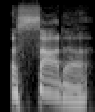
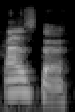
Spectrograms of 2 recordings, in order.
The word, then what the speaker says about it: Asda: Also, I have no idea if they have Assada. Assada. Carne Assada. Is that how you say it? Assada. No. Asda. No, is Asda. Asda. Assada. It's just Asda.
